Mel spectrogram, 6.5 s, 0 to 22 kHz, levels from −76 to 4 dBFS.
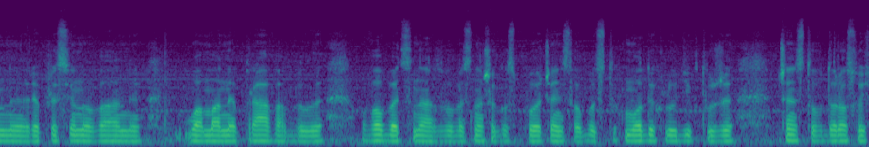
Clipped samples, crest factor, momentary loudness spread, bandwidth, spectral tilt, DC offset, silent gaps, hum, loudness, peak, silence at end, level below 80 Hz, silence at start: under 0.1%; 18 dB; 6 LU; 15.5 kHz; -6 dB/octave; under 0.1%; none; none; -25 LUFS; -6 dBFS; 0 s; -54 dBFS; 0 s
